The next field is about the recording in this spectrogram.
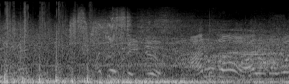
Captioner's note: fireworks exploding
